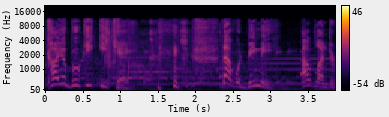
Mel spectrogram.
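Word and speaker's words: Kayabuki Ikkei: By Kawabunga Iki. Yoniha, this is a really strange name. Who's this Kawabunga? It's pronounced Kayabuki Ike.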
